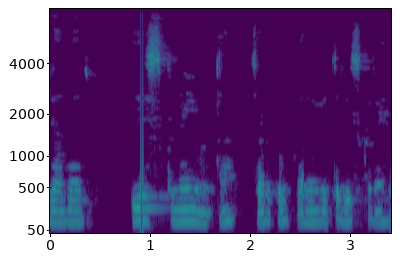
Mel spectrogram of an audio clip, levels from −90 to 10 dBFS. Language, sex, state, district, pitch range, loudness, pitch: Hindi, male, Bihar, Gopalganj, 115-120 Hz, -48 LUFS, 115 Hz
